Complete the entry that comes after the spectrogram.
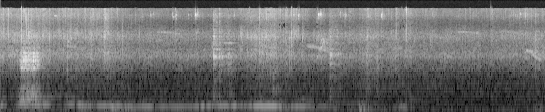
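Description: Alu vadi pieces shallow-frying in oil on a flat iron griddle (tava), sizzling steadily while a metal spatula turns them, with a brief louder scrape just after the start.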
